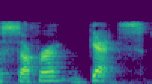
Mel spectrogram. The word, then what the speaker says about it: suffragettes: Hand's intended insult and called themselves the Suffragettes with a hard G to signify that they were going to get the right to vote.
